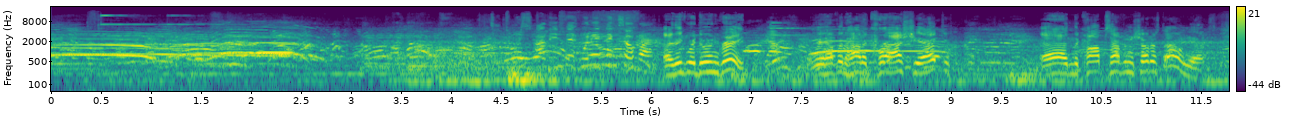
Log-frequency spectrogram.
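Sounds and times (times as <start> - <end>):
dense outdoor parade crowd cheering and shouting: 0.0 - 4.7, 6.8 - 11.0
speech: 6.0 - 9.2, 9.9 - 11.7.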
